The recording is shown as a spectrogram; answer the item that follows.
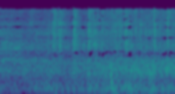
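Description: Small fuel engine of a remote-control car running faintly from a distance as the car drives away, with a light click late on.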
